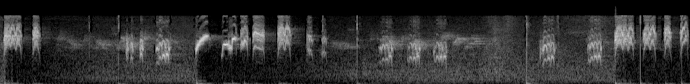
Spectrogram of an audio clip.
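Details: Vietnamese red-whiskered bulbul giving quick chirpy notes and a rising whistled flourish, followed by steady strings of short clipped chirps.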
